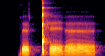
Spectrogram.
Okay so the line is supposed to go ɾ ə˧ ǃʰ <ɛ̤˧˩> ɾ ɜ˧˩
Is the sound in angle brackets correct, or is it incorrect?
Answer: incorrect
